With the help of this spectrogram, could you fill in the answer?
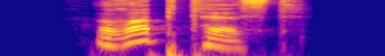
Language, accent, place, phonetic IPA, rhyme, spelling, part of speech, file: German, Germany, Berlin, [ˈʁɔptəst], -ɔptəst, robbtest, verb, De-robbtest.ogg
- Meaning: inflection of robben: 1. second-person singular preterite 2. second-person singular subjunctive II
